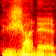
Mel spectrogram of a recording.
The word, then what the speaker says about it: Genève: I'll go to Houdinki here, where it says the iconic Universal Genève, and you have to pronounce it with that G, like Dr. Zhivago.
